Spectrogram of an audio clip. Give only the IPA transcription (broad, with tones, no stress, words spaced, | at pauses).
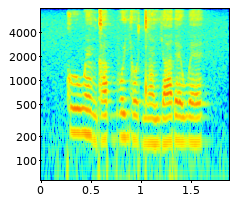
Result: ku˦wɛ̃˦˨ ɡa˧ bo˦jo˧dã˨ ja˨˦ɾɛ˧wɛ˧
